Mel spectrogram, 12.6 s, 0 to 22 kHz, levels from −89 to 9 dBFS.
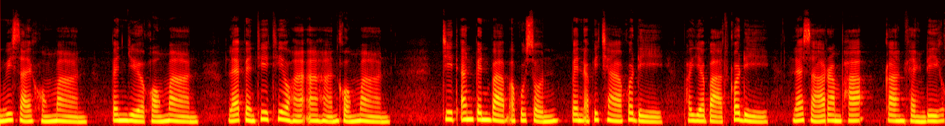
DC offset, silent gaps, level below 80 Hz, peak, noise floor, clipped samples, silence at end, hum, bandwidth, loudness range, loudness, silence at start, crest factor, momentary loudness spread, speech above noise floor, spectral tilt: under 0.1%; none; -64 dBFS; -6 dBFS; -50 dBFS; under 0.1%; 0 s; none; 11 kHz; 2 LU; -20 LUFS; 0 s; 14 dB; 9 LU; 31 dB; -8 dB/octave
